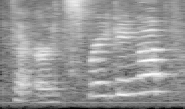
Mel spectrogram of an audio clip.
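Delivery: high questioning cry with a gasp; alarmed cry. A narrator's reading. Other rabbit hears the warning, crying out alarmed. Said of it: "cried the other rabbit".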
